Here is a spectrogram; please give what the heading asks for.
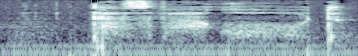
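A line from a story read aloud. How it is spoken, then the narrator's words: Whisper. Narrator (German): flüstert sie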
